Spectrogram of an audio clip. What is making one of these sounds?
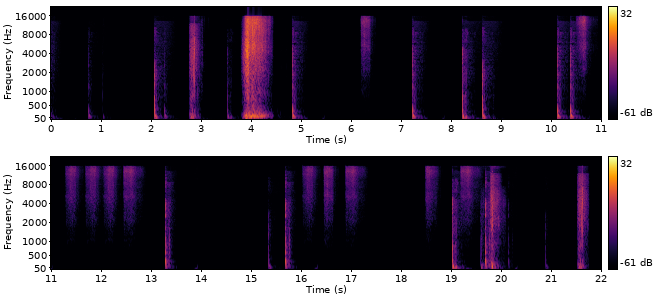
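Blocks thump softly as they are placed, one after another in short bursts.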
